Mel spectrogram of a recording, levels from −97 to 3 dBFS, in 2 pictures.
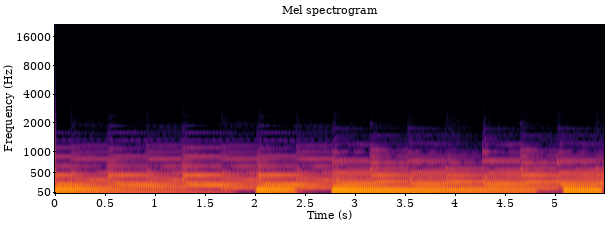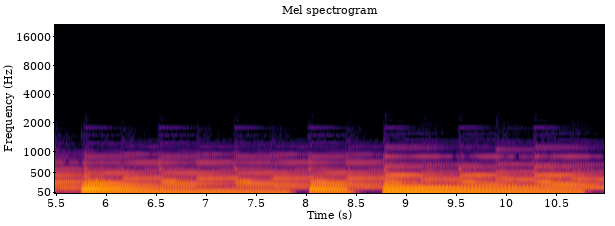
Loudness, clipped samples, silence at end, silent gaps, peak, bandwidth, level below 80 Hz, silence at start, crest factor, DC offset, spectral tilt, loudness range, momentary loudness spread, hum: -27 LUFS; under 0.1%; 0 s; none; -10 dBFS; 1.3 kHz; -32 dBFS; 0 s; 16 dB; under 0.1%; -15.5 dB/octave; 2 LU; 9 LU; none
